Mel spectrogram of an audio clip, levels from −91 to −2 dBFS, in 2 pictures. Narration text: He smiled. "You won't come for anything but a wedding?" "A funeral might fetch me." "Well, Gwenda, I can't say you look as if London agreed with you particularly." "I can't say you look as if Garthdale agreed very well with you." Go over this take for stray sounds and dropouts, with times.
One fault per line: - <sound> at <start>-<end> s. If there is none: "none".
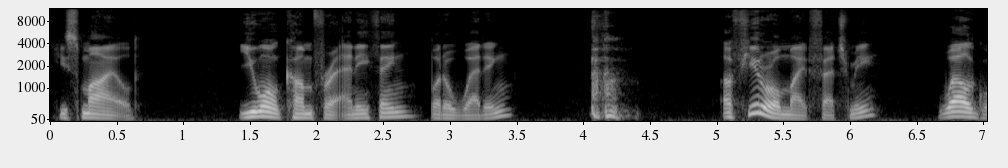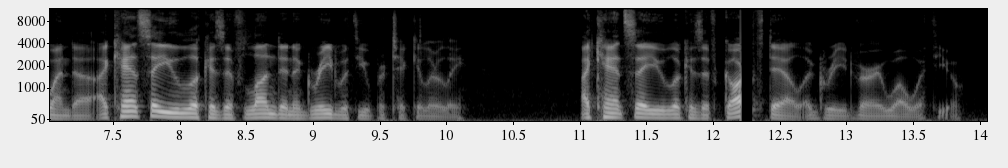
- cough at 4.0-4.4 s
- dropout at 12.2-12.3 s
